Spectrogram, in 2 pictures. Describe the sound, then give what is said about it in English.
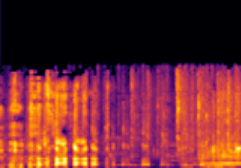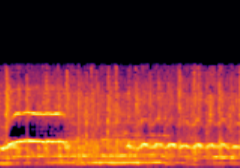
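A brief, lackluster round of applause with scattered voices and some cheering from a crowd, followed by a steady, sustained hum of tones that carries on to the end. “That was a weak round of applause.”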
